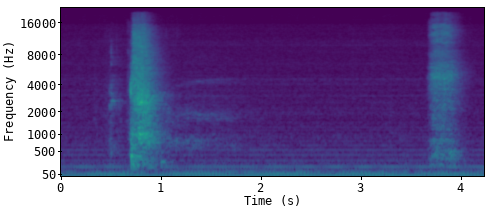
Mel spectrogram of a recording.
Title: Tickly, congested weather change sneezing fit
